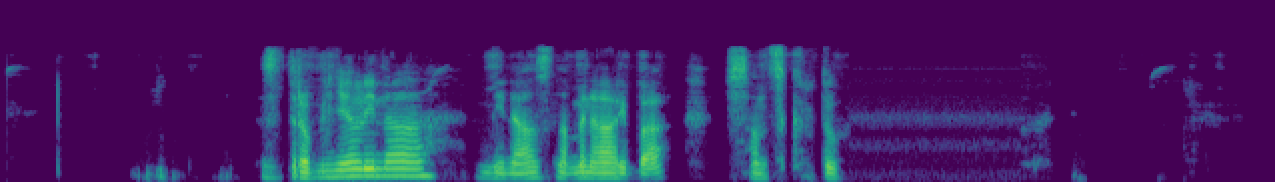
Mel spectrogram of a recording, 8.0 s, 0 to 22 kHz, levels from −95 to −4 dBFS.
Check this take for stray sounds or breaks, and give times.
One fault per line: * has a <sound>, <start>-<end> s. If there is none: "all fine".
all fine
